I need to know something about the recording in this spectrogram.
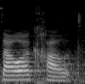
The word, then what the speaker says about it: sauerkraut: And you said sauerkraut. I'm saying it in an English accent but zawa crowd is the German.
